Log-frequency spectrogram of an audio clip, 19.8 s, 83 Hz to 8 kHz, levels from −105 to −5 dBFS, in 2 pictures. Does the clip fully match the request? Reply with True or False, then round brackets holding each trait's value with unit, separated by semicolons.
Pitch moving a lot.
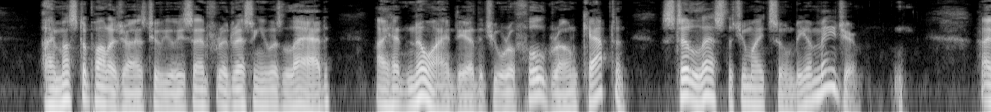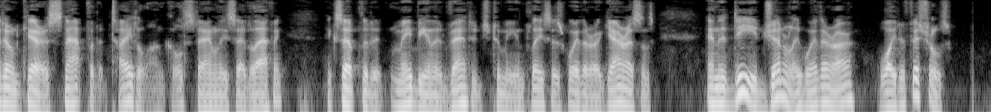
False (4.8 semitones)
